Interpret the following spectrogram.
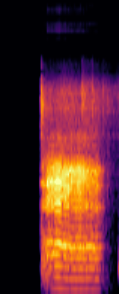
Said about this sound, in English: Next we have sheep. Sheep are fluffy animals that give us wool.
